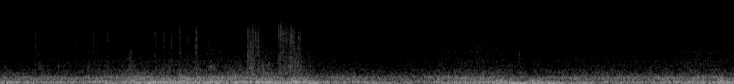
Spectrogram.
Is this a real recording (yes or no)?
no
